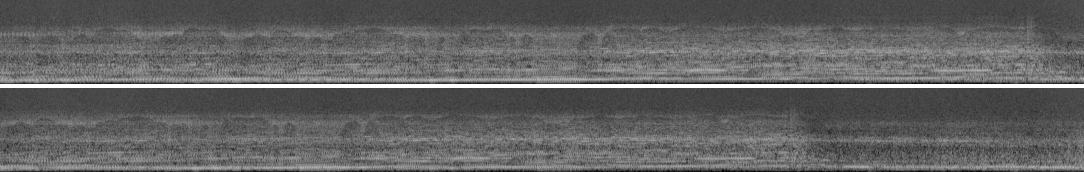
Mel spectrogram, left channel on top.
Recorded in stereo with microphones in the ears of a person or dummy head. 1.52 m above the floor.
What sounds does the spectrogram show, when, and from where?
Only background noise.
